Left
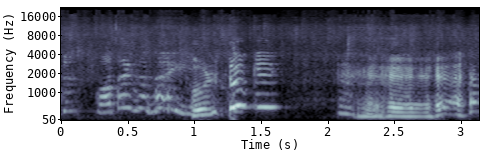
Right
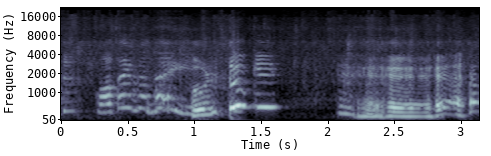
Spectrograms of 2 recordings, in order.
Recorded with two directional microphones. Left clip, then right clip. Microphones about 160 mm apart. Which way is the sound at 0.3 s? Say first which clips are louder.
Right 1 dB; 40° left (ahead or behind).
